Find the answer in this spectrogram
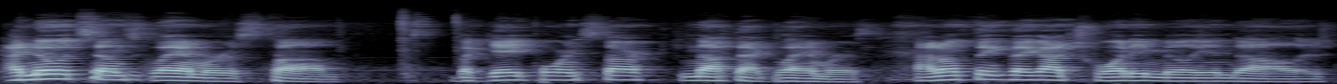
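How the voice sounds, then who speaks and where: A man's voice: medium pitch, animated, normal speed, dark tone. A man in his thirties doing live stand-up comedy in a bar, ranting in a profane, exasperated way into a handheld mic. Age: 30s.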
